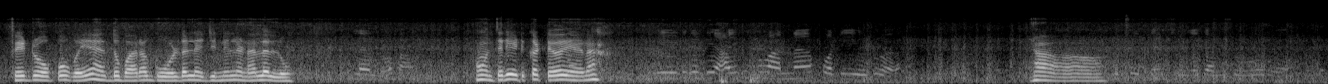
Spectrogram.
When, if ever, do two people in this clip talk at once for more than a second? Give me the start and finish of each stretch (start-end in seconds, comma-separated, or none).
none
